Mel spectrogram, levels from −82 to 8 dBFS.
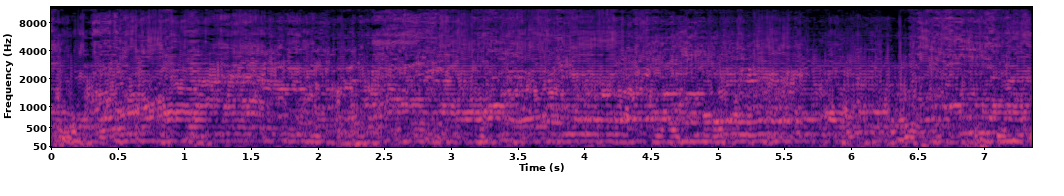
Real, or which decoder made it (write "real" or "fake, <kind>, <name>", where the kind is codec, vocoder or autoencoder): fake, vocoder, BigVGAN v2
